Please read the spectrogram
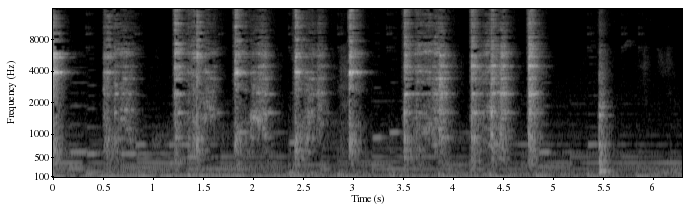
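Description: A metal spoon clinking against a ceramic bowl as grated cucumber is scraped out of it, about two sharp clinks a second with the loudest at the start. Soft background music underneath.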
